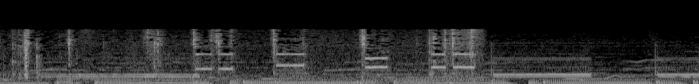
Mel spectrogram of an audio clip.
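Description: Telephone keypad tones as a number is dialed: a quick series of short paired beeps, spaced irregularly, over a low steady background.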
